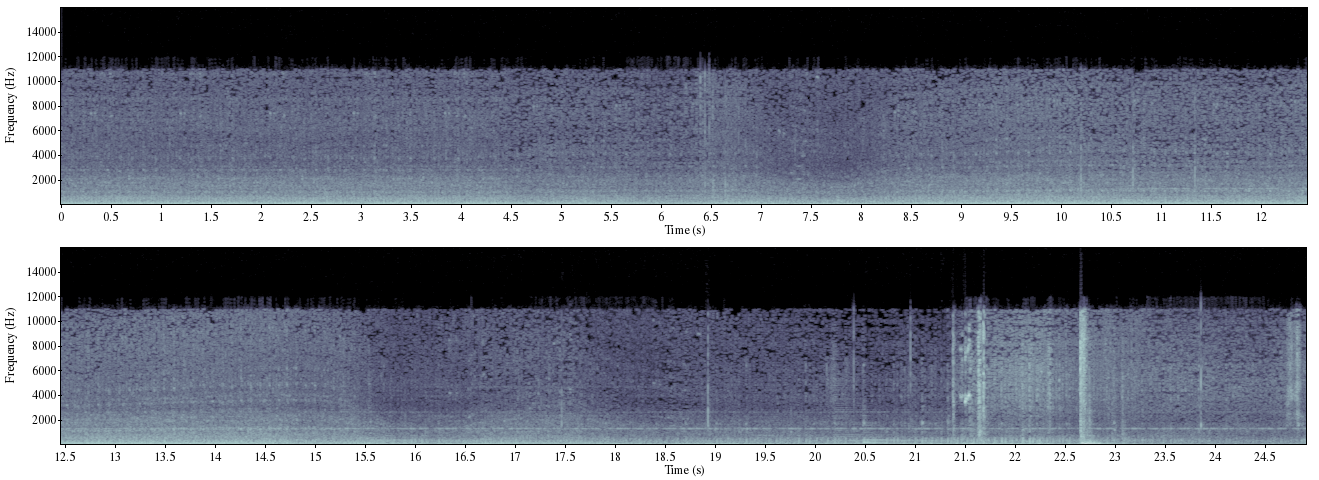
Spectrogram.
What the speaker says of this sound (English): Still leaves the engine on.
